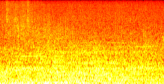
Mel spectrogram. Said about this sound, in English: What the hell did we hit? That was metal on metal. We're taking on water.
